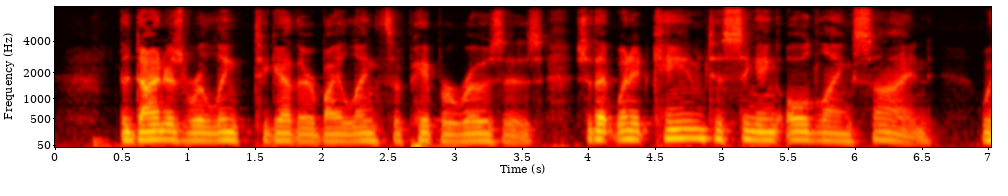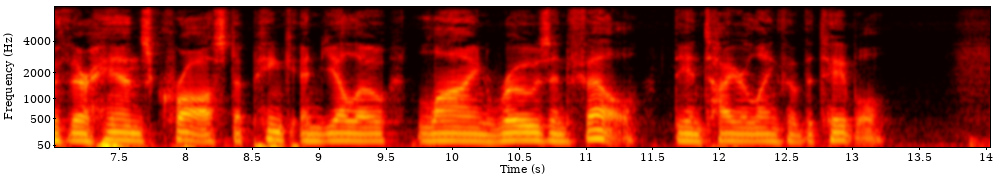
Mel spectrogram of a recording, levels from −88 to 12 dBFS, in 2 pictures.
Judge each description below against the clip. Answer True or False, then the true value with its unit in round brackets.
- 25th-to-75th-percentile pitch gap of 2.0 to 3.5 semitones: True (2.6 semitones)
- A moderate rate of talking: True (160 wpm)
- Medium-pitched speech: False (115 Hz)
